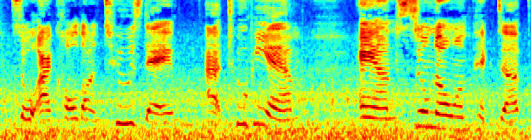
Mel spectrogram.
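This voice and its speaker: An animated voice with an American accent speaks at a fairly slow pace. Room echo is audible, and background noise is noticeable. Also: woman, very even loudness. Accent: slight southern drawl when heated. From Kansas. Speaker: vlogger. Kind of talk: casual rant. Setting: in a car.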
